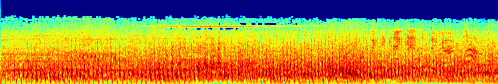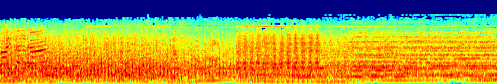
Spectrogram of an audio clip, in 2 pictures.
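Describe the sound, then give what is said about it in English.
Loud, continuous helicopter rotor noise from a helicopter going down fills the whole stretch, a dense roaring wash with a steady low throb underneath, unbroken from start to finish. “Our helicopter's going down.”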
